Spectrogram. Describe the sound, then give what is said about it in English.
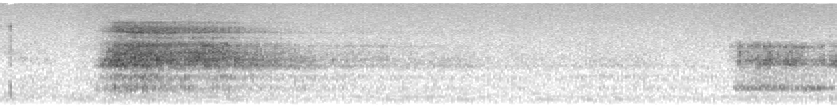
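A deep breath drawn in through the nose makes a loud rushing hiss lasting about a second. After a quiet pause, a steady breathy exhale through the mouth begins. “Take a breath. In through the nose, all the way to your toes, and then out through your mouth, like through a straw.”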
